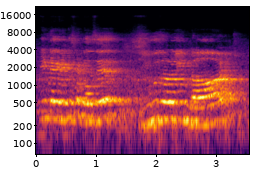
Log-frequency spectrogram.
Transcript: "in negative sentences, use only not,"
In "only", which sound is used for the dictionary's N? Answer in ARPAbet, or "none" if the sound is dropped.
none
